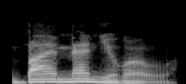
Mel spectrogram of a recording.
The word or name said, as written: bimanually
